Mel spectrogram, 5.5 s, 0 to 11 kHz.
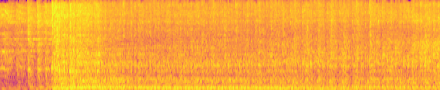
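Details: LS-swapped 4x4 Cadillac burnout car, first cold start after wiring work: V8 catches quickly on the starter and settles into a deep, even, slightly lumpy fast idle; clean, healthy cold start.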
